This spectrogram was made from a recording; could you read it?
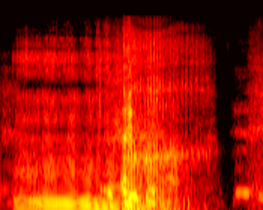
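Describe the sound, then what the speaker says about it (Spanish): A person gives one loud, close, throaty snore with a rattling, snorting sound, then a short pause and a brief further sound. "roncaste muy duro de la nada"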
